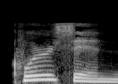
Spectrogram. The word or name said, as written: quercine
